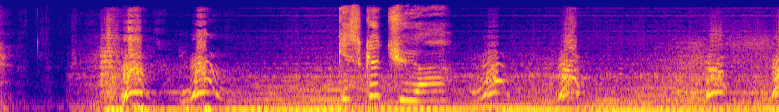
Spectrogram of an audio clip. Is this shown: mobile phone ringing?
no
